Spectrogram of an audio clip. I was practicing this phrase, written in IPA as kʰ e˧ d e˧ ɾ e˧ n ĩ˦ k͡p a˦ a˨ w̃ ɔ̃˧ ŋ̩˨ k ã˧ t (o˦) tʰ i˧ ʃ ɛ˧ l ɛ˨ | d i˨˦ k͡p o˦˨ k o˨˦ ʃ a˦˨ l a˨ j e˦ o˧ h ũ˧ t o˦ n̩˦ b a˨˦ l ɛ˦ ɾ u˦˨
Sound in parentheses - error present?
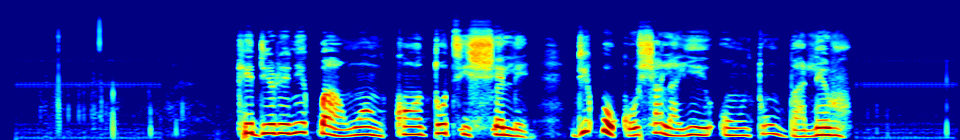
no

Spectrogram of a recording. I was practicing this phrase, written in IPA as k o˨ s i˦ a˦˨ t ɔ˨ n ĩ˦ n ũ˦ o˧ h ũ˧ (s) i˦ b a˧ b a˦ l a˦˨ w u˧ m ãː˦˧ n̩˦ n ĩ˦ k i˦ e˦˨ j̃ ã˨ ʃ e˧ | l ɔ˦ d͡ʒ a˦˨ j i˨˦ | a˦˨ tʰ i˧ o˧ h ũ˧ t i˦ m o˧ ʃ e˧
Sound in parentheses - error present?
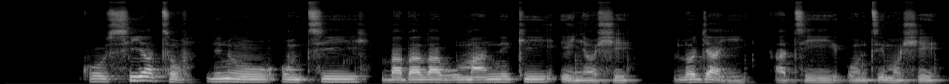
yes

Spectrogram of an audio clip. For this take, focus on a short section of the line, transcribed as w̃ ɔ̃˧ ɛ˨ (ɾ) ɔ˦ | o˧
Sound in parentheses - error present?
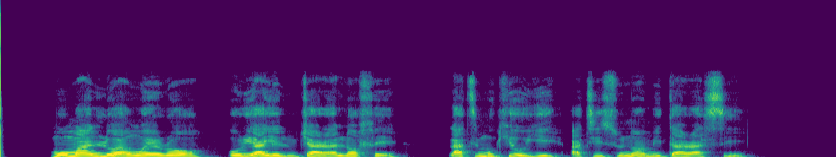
no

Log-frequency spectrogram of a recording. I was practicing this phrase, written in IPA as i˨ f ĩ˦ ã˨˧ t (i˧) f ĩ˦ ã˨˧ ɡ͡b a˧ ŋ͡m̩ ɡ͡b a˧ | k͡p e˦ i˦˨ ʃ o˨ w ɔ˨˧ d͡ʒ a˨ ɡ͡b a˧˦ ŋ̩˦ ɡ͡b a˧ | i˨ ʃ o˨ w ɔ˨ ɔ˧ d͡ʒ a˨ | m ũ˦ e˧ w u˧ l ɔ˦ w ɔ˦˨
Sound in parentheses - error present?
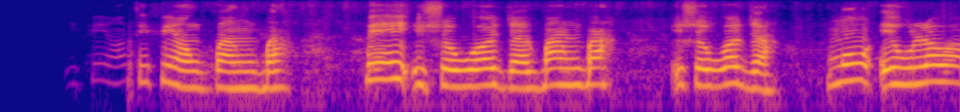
no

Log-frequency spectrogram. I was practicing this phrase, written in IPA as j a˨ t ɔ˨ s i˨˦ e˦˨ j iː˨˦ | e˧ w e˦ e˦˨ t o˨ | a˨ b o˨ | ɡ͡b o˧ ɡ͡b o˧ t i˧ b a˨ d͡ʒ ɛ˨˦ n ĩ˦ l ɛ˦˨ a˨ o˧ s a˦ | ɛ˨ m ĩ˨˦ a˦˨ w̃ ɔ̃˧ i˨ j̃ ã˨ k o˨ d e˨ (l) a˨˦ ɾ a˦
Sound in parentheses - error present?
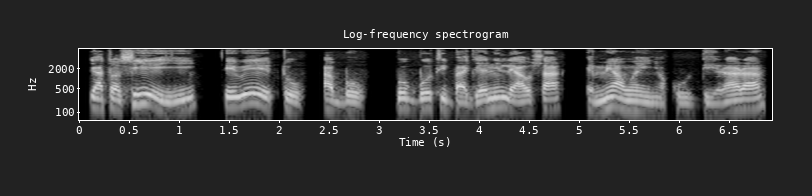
yes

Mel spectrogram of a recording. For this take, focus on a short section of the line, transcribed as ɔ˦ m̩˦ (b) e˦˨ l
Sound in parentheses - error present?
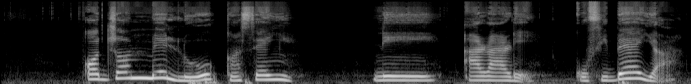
yes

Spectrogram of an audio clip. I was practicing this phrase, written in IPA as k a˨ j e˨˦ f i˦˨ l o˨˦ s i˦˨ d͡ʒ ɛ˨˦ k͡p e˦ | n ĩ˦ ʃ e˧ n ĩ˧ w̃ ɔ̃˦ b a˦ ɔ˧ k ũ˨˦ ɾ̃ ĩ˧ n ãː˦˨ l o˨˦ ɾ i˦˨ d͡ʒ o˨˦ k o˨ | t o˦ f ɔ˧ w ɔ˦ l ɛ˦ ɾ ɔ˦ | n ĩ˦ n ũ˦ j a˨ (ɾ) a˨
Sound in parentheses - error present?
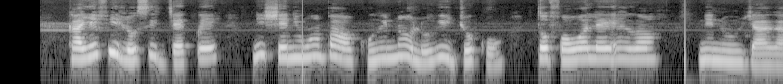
no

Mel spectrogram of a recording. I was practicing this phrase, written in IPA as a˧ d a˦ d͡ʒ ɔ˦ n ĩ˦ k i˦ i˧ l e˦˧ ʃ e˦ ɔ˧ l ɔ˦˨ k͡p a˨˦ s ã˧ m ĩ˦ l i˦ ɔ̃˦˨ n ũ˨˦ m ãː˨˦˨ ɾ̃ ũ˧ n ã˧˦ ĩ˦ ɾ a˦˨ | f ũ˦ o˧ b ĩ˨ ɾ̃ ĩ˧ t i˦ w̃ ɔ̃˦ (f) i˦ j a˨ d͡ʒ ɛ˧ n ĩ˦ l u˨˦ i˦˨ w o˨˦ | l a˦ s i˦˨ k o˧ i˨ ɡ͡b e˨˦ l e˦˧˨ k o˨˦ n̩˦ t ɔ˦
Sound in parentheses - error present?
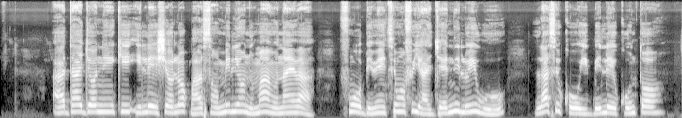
no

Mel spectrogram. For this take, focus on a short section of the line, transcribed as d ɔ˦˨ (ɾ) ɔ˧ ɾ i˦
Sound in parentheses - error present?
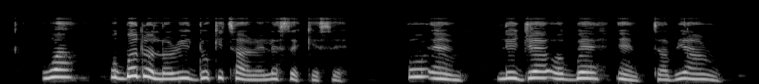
yes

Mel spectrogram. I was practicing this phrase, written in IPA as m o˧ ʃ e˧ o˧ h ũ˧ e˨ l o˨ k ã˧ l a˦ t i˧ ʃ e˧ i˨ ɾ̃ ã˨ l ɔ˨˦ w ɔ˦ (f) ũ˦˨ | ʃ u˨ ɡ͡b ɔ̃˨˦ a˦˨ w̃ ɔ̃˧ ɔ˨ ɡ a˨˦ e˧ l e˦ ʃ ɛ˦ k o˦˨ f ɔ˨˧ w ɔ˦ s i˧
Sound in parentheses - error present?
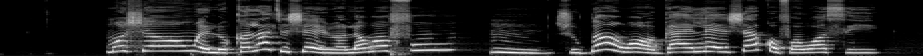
no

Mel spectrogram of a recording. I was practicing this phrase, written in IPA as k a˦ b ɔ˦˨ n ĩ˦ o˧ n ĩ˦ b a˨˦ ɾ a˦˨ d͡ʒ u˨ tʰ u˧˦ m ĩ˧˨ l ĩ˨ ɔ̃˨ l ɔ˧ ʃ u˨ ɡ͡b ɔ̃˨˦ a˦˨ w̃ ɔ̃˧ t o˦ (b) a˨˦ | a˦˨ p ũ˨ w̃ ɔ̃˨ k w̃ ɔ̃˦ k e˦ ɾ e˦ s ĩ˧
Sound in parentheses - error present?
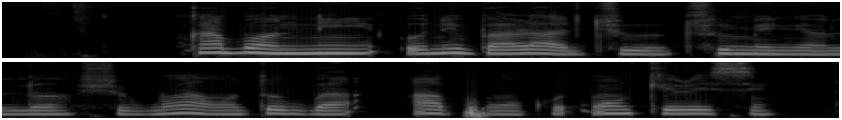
yes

